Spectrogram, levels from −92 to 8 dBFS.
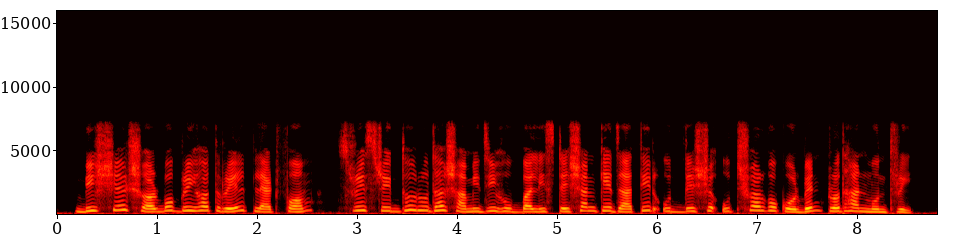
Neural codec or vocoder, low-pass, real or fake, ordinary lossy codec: codec, 16 kHz, 4 kbps, FunCodec, trained on Chinese and English, 50 frames a second; 7.2 kHz; fake; none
